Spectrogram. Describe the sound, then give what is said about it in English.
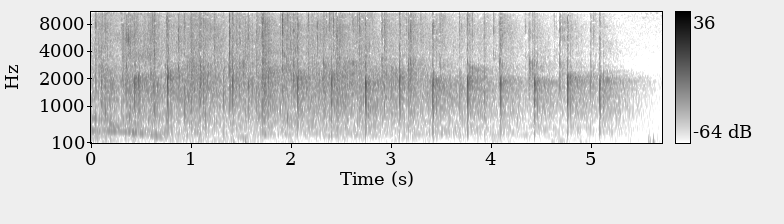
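An audience at a church service claps steadily for several seconds, the sharp overlapping claps forming a lively patter that tapers off and fades out at the end. “Can we give them a hand clap, please?”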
